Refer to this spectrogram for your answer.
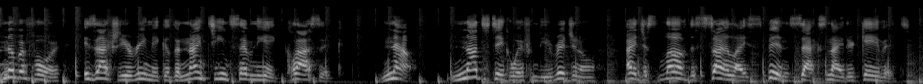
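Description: A female-sounding cartoonish character voice runs at a fairly quick pace with a fairly high pitch. Faint music sits in the background. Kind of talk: countdown list talk to camera. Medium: puppet.

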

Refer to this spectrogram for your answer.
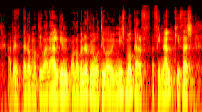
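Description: On a very clean recording with a silent background, a man speaks at a medium pitch in a monotone, flat delivery. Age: 40s. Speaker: podcast host, freelance web developer. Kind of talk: solo podcast monologue. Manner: casual, with filler hesitations.

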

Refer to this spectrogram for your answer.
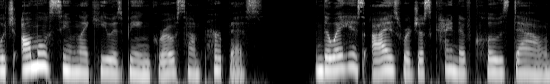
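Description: A natural reading voice with ordinary pitch variation sounds over a quiet background.

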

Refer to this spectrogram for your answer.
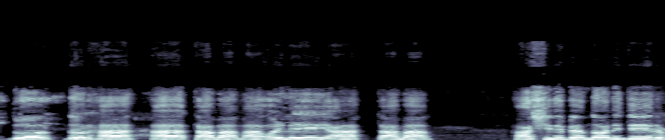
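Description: The man's voice sits at an extremely high pitch. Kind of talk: casual family chat for camera.

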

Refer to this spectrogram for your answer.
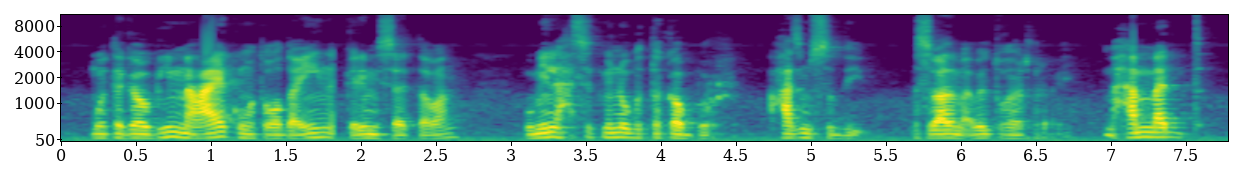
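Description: Very fast speech comes from a man. The pitch sits fairly low. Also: fairly even intonation. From Egypt. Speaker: vlogger. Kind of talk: casual Q&A vlog. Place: home room.

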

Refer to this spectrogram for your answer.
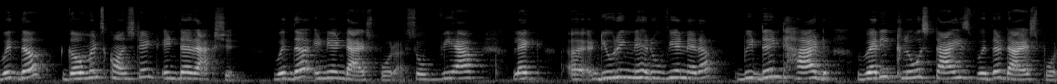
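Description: The woman's voice sits at a high pitch with ordinary pitch variation. Her pace is moderate. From India. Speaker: exam coach; exam prep lecturer. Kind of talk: lecture. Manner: hesitant with frequent fillers. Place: home room. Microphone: webcam.

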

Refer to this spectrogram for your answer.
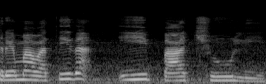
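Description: Very slow speech from a woman, its pitch varying in an ordinary way. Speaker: perfume reviewer. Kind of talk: product review. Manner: animated.

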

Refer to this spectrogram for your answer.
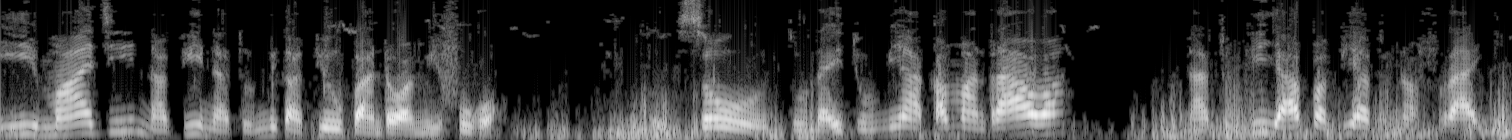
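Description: A man speaks with a high pitch over noticeable background noise. The sound is dry, with no echo. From Kenya, Meru; Kenya. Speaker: pastor. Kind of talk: interview explanation. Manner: halting, with repetitions. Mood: cheerful, smiling. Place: open country. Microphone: handheld.

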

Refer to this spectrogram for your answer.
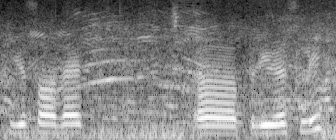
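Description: The pace is fairly slow, and the sound is dry with no echo but carries noticeable background noise. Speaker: travel vlogger. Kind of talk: casual vlog narration. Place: garden. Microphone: phone near.

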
